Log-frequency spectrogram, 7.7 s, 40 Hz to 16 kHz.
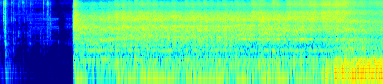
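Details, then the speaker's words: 1995 Ford Mustang, very first start after swapping in a C4 3-speed automatic, in park with shifter cover off, Holley: starter catches within a second and engine settles into a steady, even run; clean first start. "This is the very first start. Hopefully the battery's not dead."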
